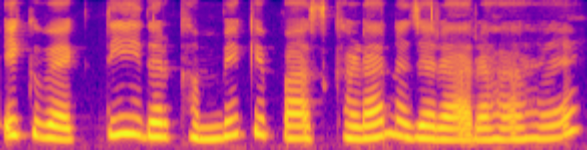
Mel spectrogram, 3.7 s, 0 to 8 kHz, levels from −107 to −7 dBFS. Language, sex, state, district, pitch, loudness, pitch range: Hindi, female, Jharkhand, Ranchi, 255 Hz, -15 LUFS, 245-305 Hz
